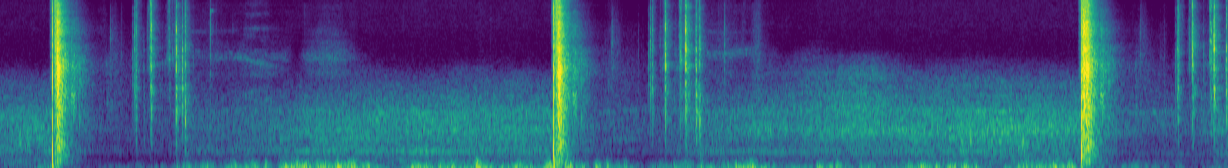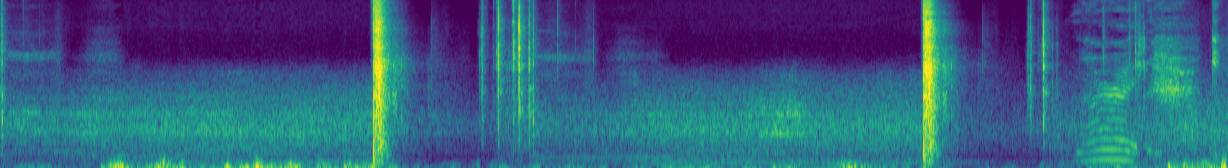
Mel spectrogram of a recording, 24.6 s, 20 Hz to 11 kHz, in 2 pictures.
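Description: A MkII pistol firing CCI standard velocity rounds at targets 100 yards away: five sharp, loud single shots spaced about five seconds apart outdoors, with quieter background noise between them.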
